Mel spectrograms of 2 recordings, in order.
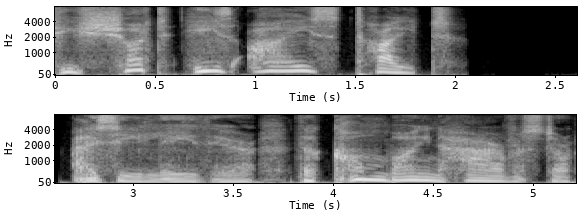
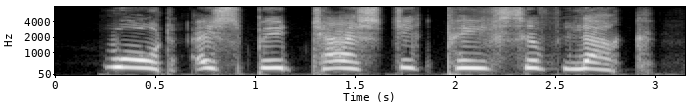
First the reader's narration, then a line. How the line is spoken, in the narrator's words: he cried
